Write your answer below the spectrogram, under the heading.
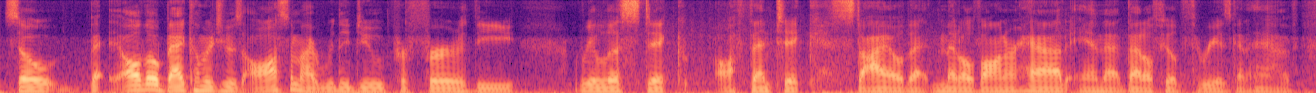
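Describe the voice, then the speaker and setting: A man's fairly low-pitched voice over noticeable background noise. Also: ordinary pitch variation, moderate pace. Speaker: gaming youtuber. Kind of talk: live gameplay commentary. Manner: halting, many fillers; distracted while playing.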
